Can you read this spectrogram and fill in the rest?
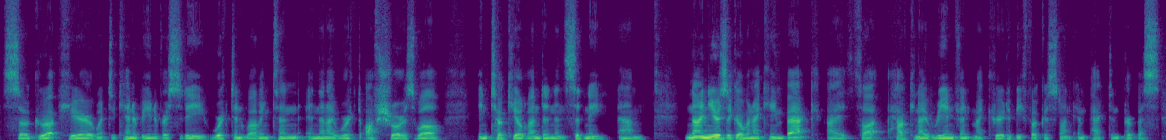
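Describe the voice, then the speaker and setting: A man's voice: low voice, flat delivery, moderate pace. A middle-aged man from America, a lawyer hosting a webinar over a video call, talking in an earnest, open, conversational way.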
